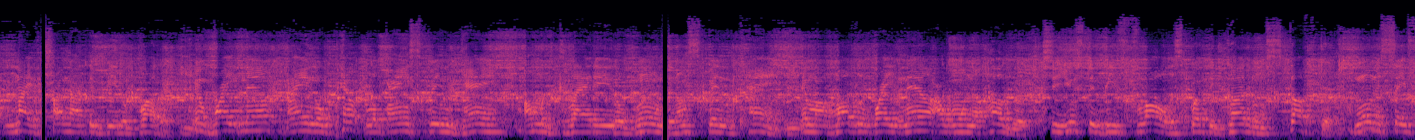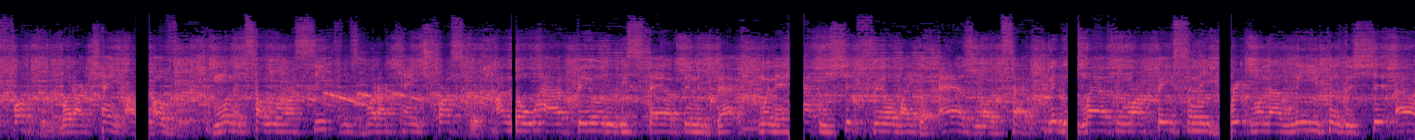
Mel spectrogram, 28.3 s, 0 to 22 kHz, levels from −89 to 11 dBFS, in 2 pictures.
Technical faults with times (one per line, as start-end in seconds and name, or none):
0.42-0.46 block of digital silence
6.63-6.69 block of digital silence
15.51-15.65 block of digital silence
19.27-19.32 block of digital silence
22.05-22.20 block of digital silence
24.83-24.94 block of digital silence
26.35-26.47 block of digital silence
